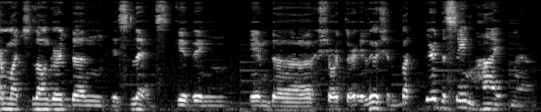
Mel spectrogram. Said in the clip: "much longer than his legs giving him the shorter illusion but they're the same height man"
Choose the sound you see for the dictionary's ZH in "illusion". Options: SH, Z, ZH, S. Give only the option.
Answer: SH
